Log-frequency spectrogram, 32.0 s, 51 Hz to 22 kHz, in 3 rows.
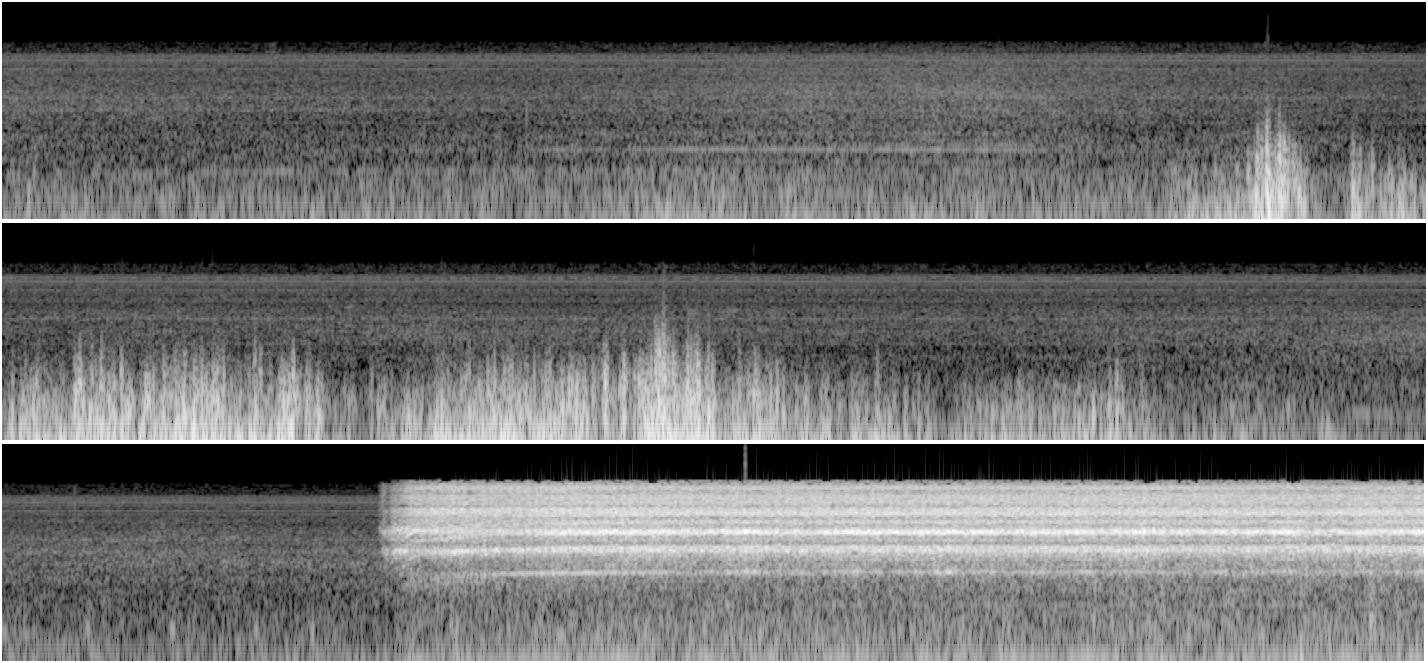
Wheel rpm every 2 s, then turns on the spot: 0, 0, 0, 0, 0, 0, 0, 0, 0, 0, 0, 0, 100, 160, 160, 160.
none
